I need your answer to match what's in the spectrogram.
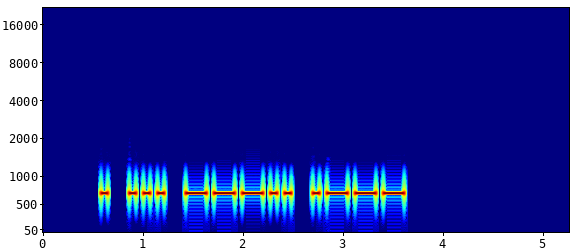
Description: Morse code, heard as a keyed tone, about 17 wpm, 700 Hz. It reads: ES8J
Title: DXCC-100 Call Signs - 4 Characters - 17wpm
